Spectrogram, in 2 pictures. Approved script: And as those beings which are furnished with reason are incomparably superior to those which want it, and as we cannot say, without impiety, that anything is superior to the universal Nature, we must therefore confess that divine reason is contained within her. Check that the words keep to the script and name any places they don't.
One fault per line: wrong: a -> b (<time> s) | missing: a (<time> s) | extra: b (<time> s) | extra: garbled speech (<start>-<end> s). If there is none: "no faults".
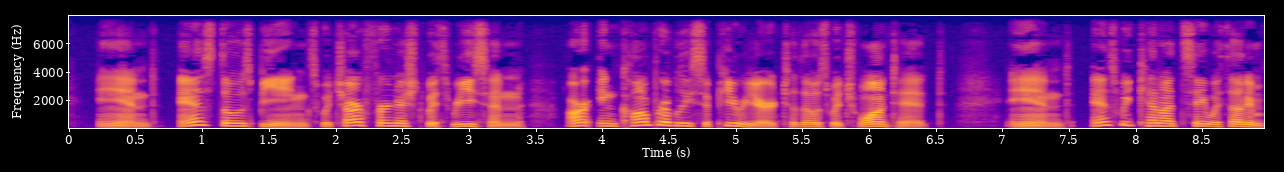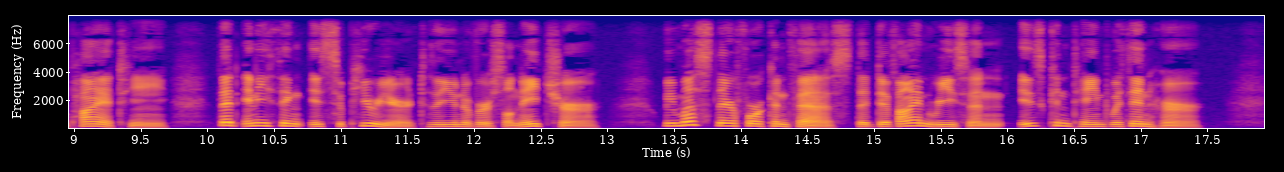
no faults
